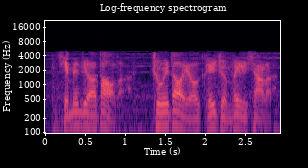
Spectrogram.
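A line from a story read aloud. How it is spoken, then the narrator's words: Calm, flat remark. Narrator (Chinese): 韩立…淡淡说了一句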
